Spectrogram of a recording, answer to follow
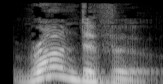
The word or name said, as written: rendezvous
